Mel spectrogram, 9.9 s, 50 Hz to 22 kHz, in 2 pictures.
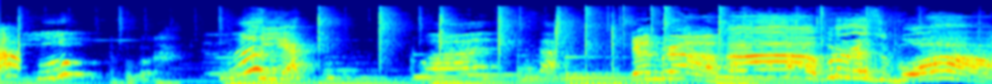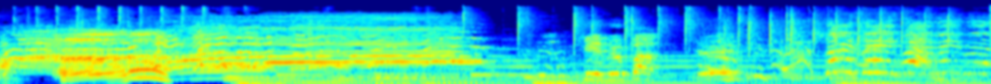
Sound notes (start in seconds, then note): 5.0 intense screaming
